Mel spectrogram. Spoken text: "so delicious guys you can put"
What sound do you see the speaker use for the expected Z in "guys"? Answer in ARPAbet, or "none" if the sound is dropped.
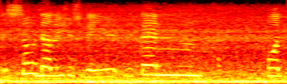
none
